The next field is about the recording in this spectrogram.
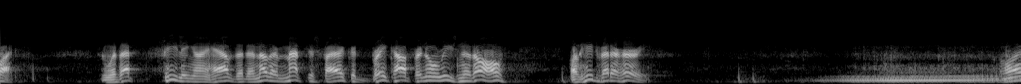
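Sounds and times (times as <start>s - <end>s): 
speech: 0.0s - 0.2s, 1.0s - 6.6s, 10.0s - 10.2s
car engine roaring as the vehicle speeds off: 8.0s - 10.2s.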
